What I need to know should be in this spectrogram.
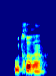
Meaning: in Germany
- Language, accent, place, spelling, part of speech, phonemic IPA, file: French, France, Lyon, outre-Rhin, adverb, /u.tʁə.ʁɛ̃/, LL-Q150 (fra)-outre-Rhin.wav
